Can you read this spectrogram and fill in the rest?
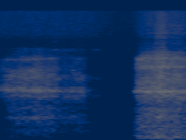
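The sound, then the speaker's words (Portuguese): Two breathy hiccup sounds, each a sharp gasping intake of air, separated by a brief silence; the second is louder and harsher, with no talking. “Agora eu estou com soluço.”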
